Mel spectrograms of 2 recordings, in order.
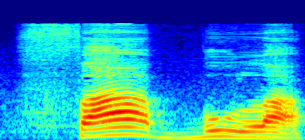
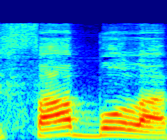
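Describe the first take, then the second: First: "fábula" very slow, loud first syllable, clear u in the middle. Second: "fábula" said as fá-bo-la, with o for u; wrong middle vowel. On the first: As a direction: stretch "fábula" out as fá-bu-la. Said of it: "proparoxítona". ("fábula" silabado, bem devagar, com u claro) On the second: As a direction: mispronounce "fábula" with an o after the b. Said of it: "Se você escrevesse". ("fábula" errado, com o no lugar do u: fábola) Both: Shown as a demonstration.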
